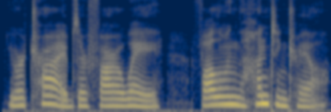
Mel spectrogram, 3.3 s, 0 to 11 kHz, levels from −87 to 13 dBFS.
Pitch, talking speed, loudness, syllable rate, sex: 210 Hz, 165 wpm, -16 LUFS, 5.1 syllables/s, female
